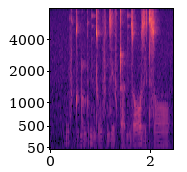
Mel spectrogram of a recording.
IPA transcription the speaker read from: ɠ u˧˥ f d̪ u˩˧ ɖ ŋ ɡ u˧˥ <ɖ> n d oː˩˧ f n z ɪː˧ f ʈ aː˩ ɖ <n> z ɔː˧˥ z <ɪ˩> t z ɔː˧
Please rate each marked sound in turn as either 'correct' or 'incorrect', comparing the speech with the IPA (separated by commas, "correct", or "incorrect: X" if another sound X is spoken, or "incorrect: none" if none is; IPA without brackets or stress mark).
correct, correct, correct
